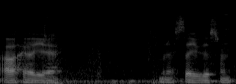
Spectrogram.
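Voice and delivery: normal talking voice

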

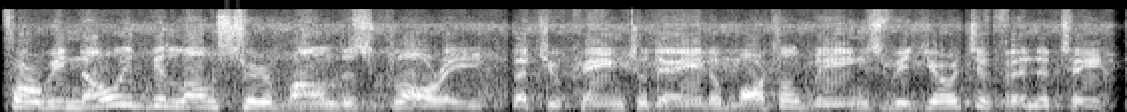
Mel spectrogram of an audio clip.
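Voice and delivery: normal talking voice

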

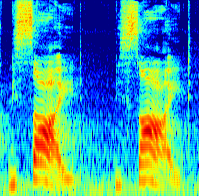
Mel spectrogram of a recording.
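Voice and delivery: decide with CIDE strong; stress on second syllable. Shown as a demonstration. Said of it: "Cũng là lên giọng ở âm số hai luôn".

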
